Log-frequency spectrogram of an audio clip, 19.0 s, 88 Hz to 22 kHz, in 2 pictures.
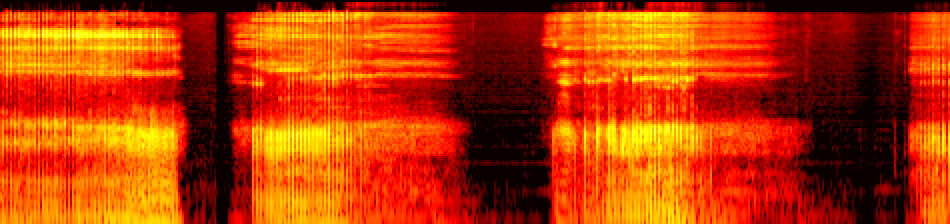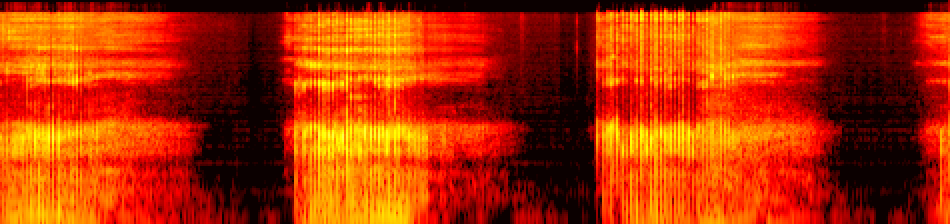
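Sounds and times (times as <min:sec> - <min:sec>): buzzing snores: 0:00.0 - 0:04.7, 0:05.5 - 0:07.9, 0:09.1 - 0:11.5, 0:12.4 - 0:14.6, 0:15.5 - 0:17.9, 0:18.7 - 0:19.0.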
